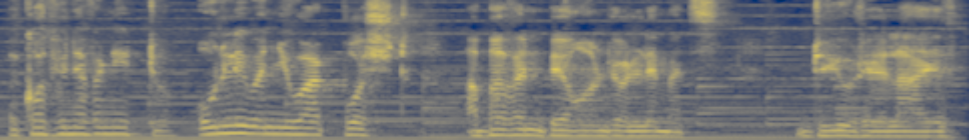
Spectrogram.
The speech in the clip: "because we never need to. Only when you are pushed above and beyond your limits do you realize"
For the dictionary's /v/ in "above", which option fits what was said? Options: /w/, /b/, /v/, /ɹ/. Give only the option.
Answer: /v/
